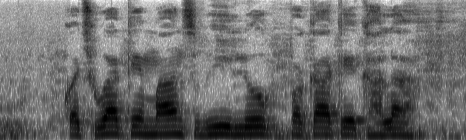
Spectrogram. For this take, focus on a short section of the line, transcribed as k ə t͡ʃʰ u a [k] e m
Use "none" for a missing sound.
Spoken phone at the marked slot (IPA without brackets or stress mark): k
